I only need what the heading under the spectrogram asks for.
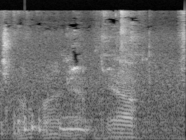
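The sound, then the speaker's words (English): A pigeon named Red, of an unusual colour, coos: soft, low, throaty warbles that roll along in a couple of rounded phrases, with a faint breathy hiss behind them. “I've never seen a pigeon that color.”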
